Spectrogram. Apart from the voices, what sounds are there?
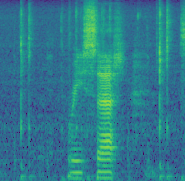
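typing on computer keyboard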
